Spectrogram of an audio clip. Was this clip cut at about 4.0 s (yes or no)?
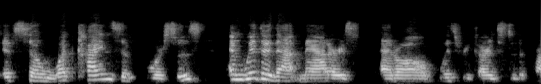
no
